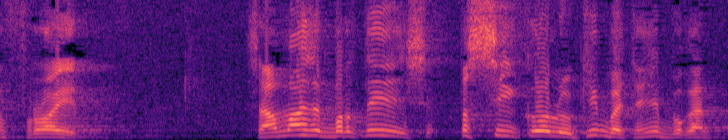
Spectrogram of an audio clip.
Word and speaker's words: Freud: lolos berarti dari psikologi Sigmund fluid bacanya vroid sama seperti psikologi padanya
